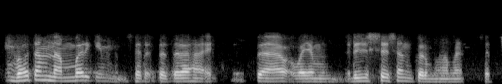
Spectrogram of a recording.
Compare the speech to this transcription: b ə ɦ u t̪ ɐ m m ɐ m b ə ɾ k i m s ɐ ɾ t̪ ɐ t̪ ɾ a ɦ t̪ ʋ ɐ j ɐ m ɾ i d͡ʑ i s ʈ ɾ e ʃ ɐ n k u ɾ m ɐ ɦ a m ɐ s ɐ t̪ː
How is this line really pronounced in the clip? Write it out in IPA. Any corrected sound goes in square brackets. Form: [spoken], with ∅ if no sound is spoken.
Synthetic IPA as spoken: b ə ɦ u t̪ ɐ m [n] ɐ m b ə ɾ k i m s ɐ ɾ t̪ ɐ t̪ ɾ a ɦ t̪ ʋ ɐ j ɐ m ɾ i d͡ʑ i s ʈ ɾ e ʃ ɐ n k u ɾ m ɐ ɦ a m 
